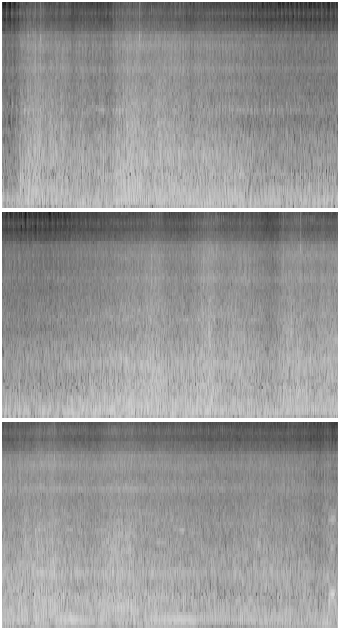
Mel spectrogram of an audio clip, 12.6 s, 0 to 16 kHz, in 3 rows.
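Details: Yamaha Mio M3 injection scooter that was hard to start and stumbled on pull-away, after injector cleaning and a fuel pressure check reading a normal 40: engine revs cleanly and holds an even buzz; normal revving.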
